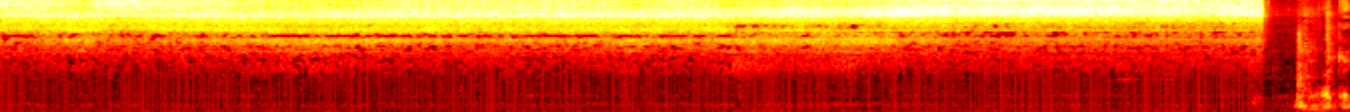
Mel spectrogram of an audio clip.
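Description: Iwata CM-SB airbrush spraying: a steady high hiss of air and paint that cuts off suddenly near the end as the trigger is released.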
